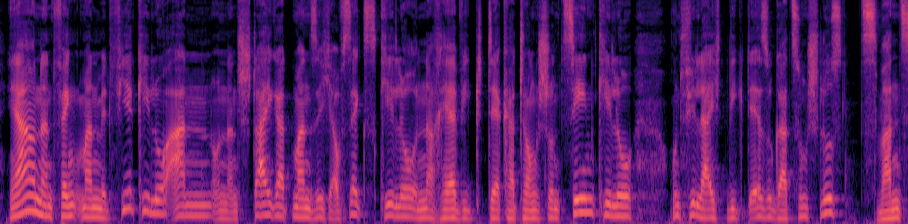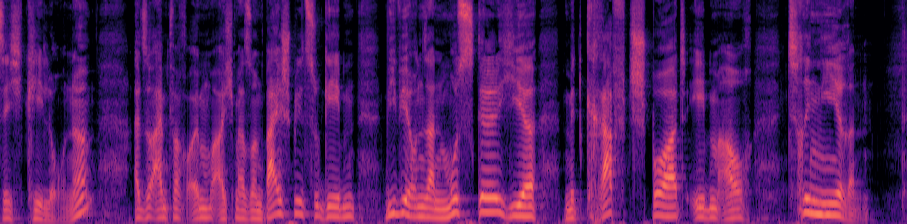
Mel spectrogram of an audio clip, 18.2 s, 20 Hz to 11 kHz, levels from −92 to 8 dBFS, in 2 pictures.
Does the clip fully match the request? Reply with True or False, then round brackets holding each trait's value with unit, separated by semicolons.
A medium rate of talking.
True (180 wpm)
